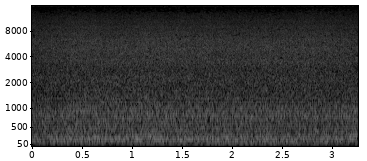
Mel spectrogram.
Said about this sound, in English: This city in general is the symbol of what man can do. And the bridges are part of that. So it really fits into the spirit of New York to have a man-made waterfall in its midst.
